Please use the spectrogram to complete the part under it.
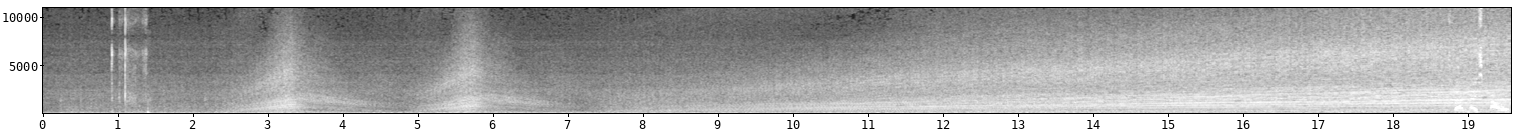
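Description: A Ford 302 small block V8 revs on a dyno in Car Mechanic Simulator 2021, climbing twice in quick sweeps, then holding a long, steady rising pull to high RPM, loud and continuous.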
